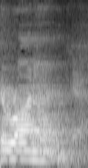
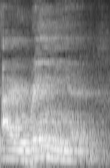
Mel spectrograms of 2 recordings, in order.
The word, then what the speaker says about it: Iranian: what's your name john you're one of the only people that pronounces it properly you said iranian okay and i am happy to be called iranian what i don't like is iranian because iranian to me sounds like e-y-e-ramian we don't say italian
